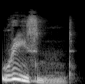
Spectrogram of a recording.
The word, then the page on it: reasoned: British English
